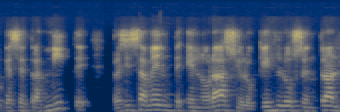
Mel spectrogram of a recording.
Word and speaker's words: oratio: La designación de la Eucaristía como Oratio, estamos hablando en latín, se escribe oratio, ¿verdad? Se pronuncia Horacio, ¿no?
